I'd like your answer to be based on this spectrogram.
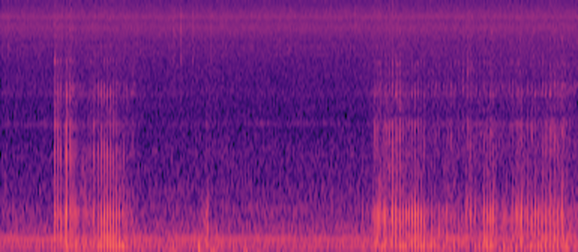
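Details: French bulldog snoring while asleep and dreaming: two long, rattling, snorting snores a few seconds apart, with a steady low hum in the room.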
